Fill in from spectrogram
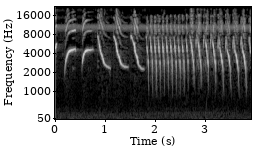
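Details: Male canary singing to encourage young canaries: a few long swooping whistles, rising then falling, followed by a rapid even trill of short falling notes for the last two seconds.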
